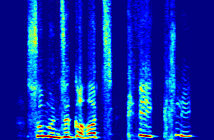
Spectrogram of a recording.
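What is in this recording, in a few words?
Dutch female, voice; Pirates Of The Caribbean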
